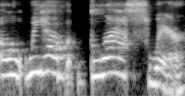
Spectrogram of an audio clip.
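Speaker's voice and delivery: acted, high, sing-song, sweetened, sarcastic official tone. Mocking officials who call crack pipes glassware: mocking imitation of officials. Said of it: "beautify it and make it sound pretty".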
